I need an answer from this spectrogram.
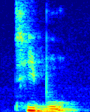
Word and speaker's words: Thibault: La lettre L n'est pas prononcée devant un S, fils, pou, et après la combinaison de voyelles AU, et en fin de mot, Renaud, Thibault.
